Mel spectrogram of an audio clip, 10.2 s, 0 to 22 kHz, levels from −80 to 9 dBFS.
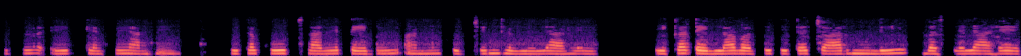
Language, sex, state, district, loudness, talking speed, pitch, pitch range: Marathi, female, Maharashtra, Aurangabad, -19 LUFS, 115 wpm, 205 Hz, 200-215 Hz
